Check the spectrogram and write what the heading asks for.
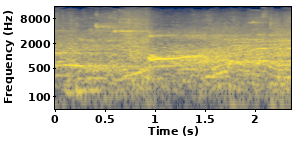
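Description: Basketball game play in a sports hall: a ball bouncing and sneakers squeaking in short gliding chirps on the court floor, with voices from players and spectators.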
